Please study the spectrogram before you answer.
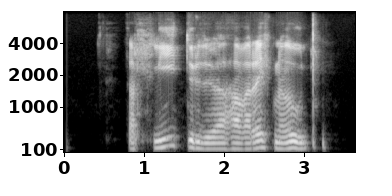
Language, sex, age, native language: Icelandic, male, 18-19, Icelandic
